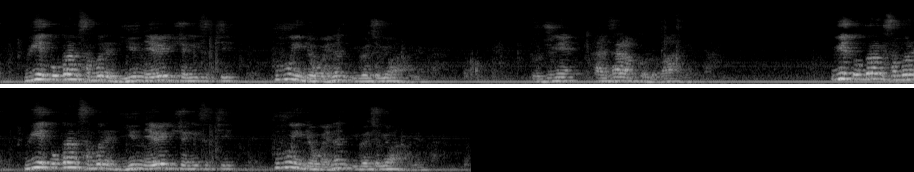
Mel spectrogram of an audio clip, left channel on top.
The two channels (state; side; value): drops out; right; at 4.7 s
